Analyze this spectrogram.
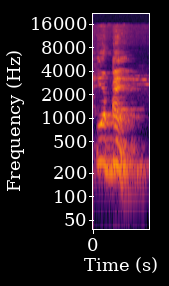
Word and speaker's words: would: right সে লিখতো they উড রাইটে তারা লিখতো ইট উড রাইট ইহা লিখতো আচ্ছা তোমার স্পিড ঠিক আছে কিন্তু তুমি বলেছ উডু উডু হবে না হ্যাঁ সিম্পলি উড বলবা বলতো আমার সঙ্গে উড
